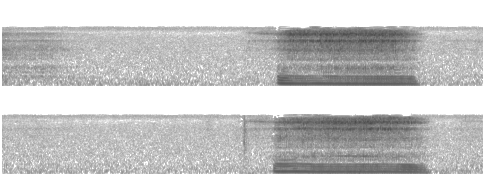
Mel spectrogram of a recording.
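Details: Person snoring at night: two long, loud, low rattling snores about five seconds apart over quiet room noise.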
